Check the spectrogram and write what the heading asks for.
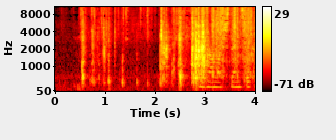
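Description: Small items being handled and put into a small leather handbag: a few light clicks and knocks, then about a second of rustling handling noise.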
